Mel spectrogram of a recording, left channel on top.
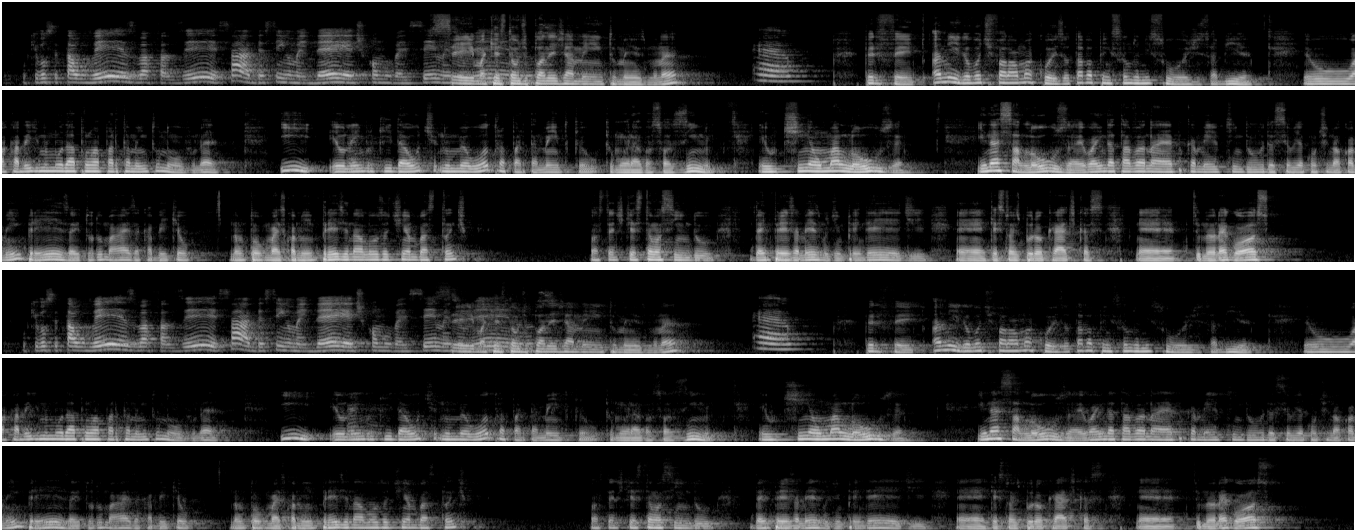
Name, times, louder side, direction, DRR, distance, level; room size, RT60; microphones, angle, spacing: voice 1, 0.3-5.4 7.5-8.0 17.0-17.4, right 1 dB, 10° right, 0.7 m, -27 dB
voice 2, 4.5-6.8 8.6-12.5 12.7-15.7 16.3-22.6 23.3-28.9 29.3-31.7 32.9-39.7, left 3 dB, 75° left, 0.6 m, -21 dB
15.0 x 8.4 x 9.7 m
head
